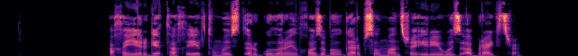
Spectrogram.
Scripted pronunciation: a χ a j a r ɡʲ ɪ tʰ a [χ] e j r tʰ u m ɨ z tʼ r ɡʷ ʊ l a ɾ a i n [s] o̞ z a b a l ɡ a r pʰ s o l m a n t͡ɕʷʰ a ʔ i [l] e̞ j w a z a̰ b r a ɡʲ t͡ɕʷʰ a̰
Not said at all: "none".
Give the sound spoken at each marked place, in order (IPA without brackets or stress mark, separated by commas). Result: χ, χ, ɾ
